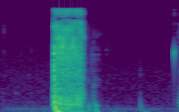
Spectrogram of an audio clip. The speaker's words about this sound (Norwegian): Men eh, da tror jeg at vi skal eh, Nå skal vi gjette fi, den første fisen.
